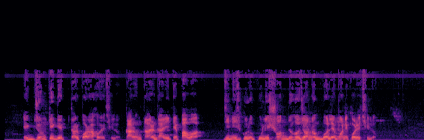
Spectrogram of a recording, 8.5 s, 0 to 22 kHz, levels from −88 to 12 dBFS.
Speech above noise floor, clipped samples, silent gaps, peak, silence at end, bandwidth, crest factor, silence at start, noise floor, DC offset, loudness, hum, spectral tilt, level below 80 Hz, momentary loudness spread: 31 dB; under 0.1%; none; -10 dBFS; 1 s; 11.5 kHz; 20 dB; 0.15 s; -60 dBFS; under 0.1%; -29 LUFS; none; -5 dB/octave; -58 dBFS; 11 LU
